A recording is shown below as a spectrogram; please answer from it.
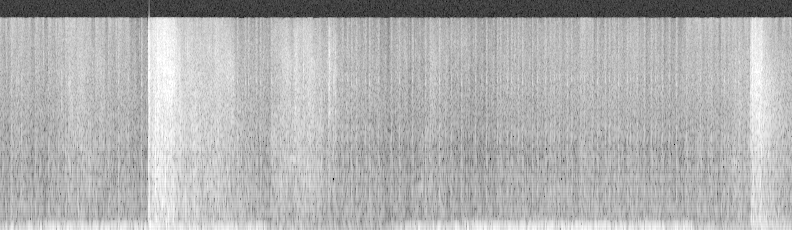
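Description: Bursts of rapid gunfire aimed at a cave ceiling in the Deadfall Adventures game roar almost without pause, a dense fusillade broken by a few sharper, louder cracks standing out near the start and end.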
